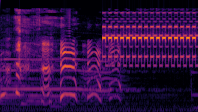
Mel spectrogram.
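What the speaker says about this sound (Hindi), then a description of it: "अरे फोन" A telephone rings in a home scene from a Hindi TV drama, a fast repeating electronic trill that follows a moment of indoor talk and carries on steadily to the end.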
